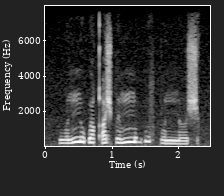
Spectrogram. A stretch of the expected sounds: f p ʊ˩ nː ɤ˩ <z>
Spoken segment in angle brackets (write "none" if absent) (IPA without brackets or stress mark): ʃ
